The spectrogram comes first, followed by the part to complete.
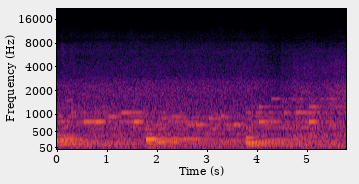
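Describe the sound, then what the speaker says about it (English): The Niagara rapids at the Whirlpool give a continuous broad roar of rushing water, with a low steady mechanical hum over it. "That's where we came from, the rapids."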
